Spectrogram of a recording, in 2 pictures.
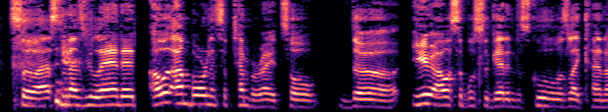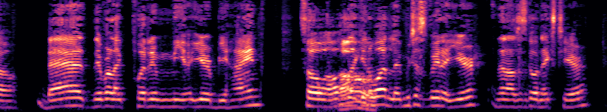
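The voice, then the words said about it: Speaks with a foreign accent. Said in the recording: “You can see my accent. I mean, you can hear it”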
